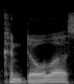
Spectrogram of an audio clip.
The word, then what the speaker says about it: Condola: I mean, I do think that Condola somehow is going to.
